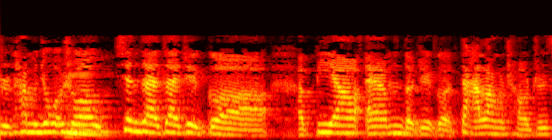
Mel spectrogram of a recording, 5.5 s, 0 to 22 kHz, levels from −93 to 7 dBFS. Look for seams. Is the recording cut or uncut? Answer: cut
